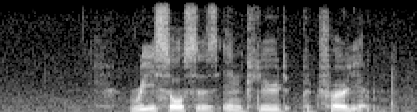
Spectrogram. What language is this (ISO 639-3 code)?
eng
